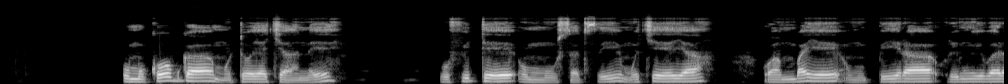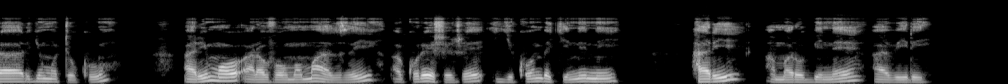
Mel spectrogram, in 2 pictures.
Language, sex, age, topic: Kinyarwanda, male, 25-35, health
